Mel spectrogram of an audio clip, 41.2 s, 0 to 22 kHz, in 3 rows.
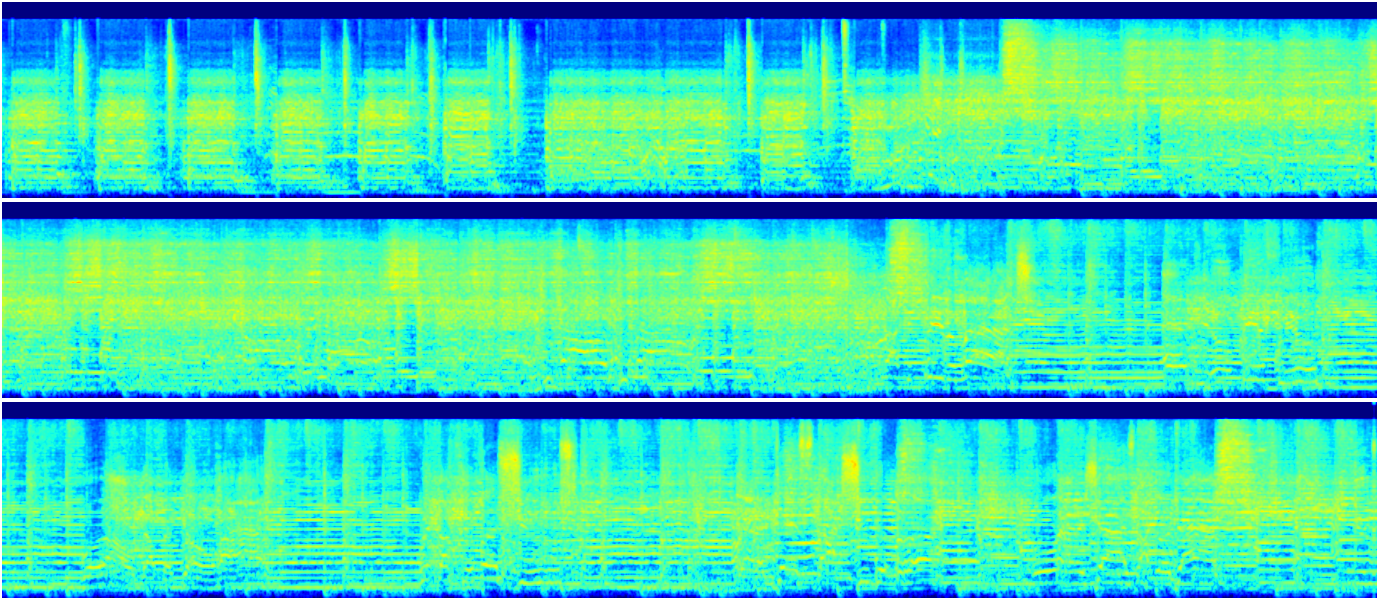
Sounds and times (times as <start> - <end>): Music: 0.0 - 41.2.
